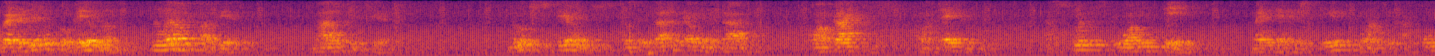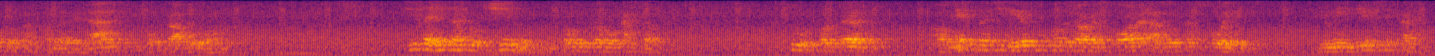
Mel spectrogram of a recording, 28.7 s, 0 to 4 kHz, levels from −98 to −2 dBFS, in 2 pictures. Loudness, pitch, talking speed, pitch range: -29 LUFS, 135 Hz, 135 wpm, 125-160 Hz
